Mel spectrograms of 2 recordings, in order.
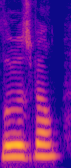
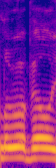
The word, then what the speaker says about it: Louisville: to find out that there's really no wrong way to pronounce Louisville. When you're in Louisville, you can call it Louisville, you can call it Louisville, you can call it Louisville. There's a bunch of ways to pronounce it. Apparently, they pronounce it in all kinds of different ways. They're just happy that you're there.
